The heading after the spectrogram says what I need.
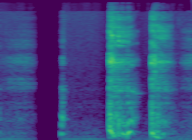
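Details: Girl, apparently a child; a soft throat sound, then two short, loud cough bursts with faint room noise; cough.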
